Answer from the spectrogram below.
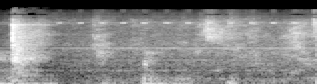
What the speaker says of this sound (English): Do not open my door!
